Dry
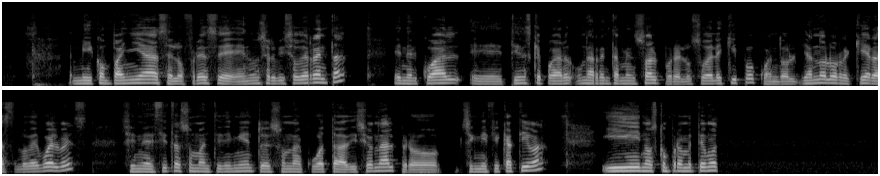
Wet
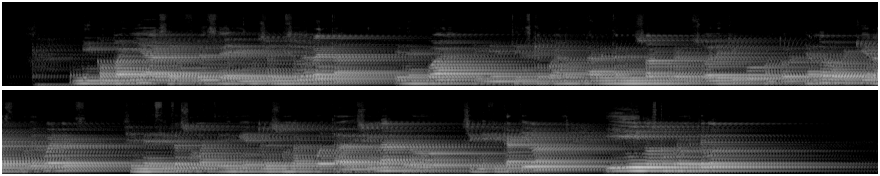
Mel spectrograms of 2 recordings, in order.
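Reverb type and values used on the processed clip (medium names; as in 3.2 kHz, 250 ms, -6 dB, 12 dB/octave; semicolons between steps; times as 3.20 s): spring tank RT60 2.8 s, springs 30 ms, chirp 25 ms, DRR -7 dB; trim -8 dB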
